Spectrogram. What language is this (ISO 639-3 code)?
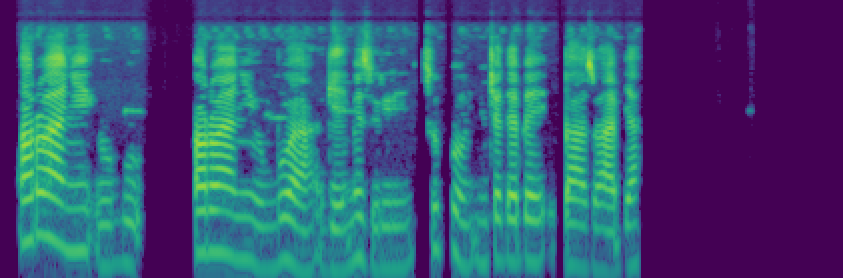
ibo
